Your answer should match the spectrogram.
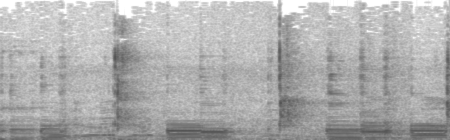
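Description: Acoustic guitar strumming chords in an instrumental break between sung lines, with a fresh stroke every half second or so.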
